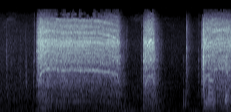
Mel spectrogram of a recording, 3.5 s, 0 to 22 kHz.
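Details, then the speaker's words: DeWalt 20V DCF885 impact driver, battery on one bar, drilling a countersunk hole into wood: short bursts of smooth high motor whine, no hammering or skipping; drilling normally without impacting. "It had no trouble with drilling holes. It doesn't take as much force, and there's not as much resistance within the wood because this is designed to bore."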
